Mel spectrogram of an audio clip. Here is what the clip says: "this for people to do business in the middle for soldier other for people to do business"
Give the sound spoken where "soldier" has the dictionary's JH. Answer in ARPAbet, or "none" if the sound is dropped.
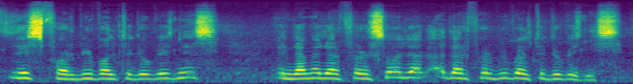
none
